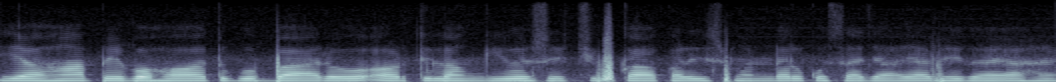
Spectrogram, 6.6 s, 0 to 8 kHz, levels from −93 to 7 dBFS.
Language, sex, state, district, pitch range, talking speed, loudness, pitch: Hindi, female, Bihar, Gopalganj, 180-185 Hz, 145 wpm, -21 LUFS, 185 Hz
